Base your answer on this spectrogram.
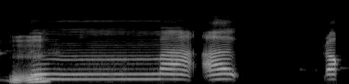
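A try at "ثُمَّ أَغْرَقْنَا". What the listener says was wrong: Orang Jawa tuh susahnya di gin, di kop sama di ho sering ketuker. Ini 3 huruf ini ya. Ini G, ini ko. Ini guru, ini koko, baju koko. Ini khair. Ini 3 huruf ini sering ketuker. Summa aghraqnal akharin.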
